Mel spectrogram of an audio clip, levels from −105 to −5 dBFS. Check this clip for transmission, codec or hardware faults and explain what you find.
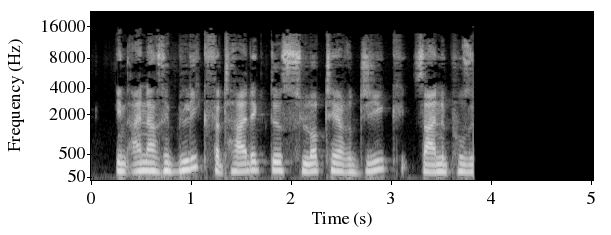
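One fault is present in this speech clip. Cut-off end at 3.82 s: the final stretch of audio was never written out or played, so the speech halts mid-sound and falls straight to digital silence with no natural decay, staying silent for the remaining 1.2 s.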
